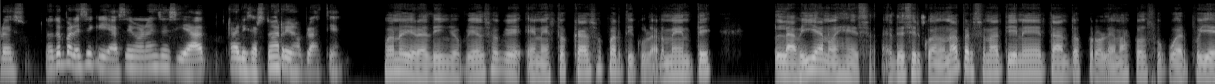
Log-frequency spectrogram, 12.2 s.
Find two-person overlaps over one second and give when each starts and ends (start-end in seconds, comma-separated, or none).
none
